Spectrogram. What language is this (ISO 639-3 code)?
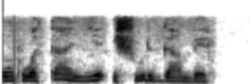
kin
